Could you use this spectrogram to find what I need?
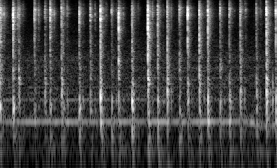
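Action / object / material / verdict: tap / plastic laptop keyboard / plastic / none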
